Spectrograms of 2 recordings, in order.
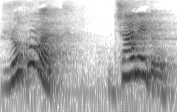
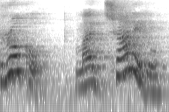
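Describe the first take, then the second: First: There is a pause right after mat. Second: There is a pause right after roko. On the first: Do not stop them; let them go. "roko mat, do not stop, जाने दो, let them go" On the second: Stop them and do not let them go. "roko, stop, mat jaane do, do not let them go"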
